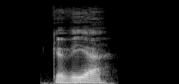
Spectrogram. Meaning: 1. rifle, long gun 2. weapon, especially a blunt, bladed or stabbing weapon 3. tusks
- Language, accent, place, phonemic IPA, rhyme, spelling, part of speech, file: German, Germany, Berlin, /ɡəˈveːɐ̯/, -eːɐ̯, Gewehr, noun, De-Gewehr.ogg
